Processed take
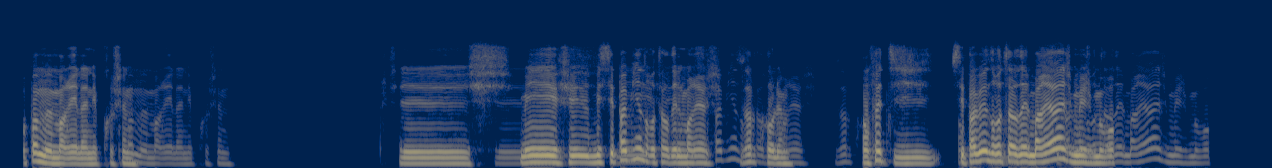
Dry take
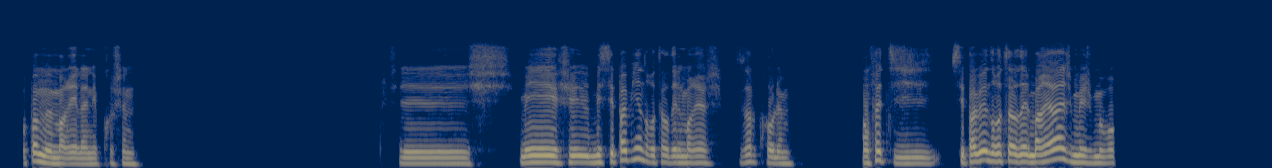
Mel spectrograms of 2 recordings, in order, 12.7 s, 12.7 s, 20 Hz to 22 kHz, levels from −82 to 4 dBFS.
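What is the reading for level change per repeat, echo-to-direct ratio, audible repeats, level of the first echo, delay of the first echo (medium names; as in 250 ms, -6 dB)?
no regular repeats, -16.5 dB, 1, -16.5 dB, 952 ms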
